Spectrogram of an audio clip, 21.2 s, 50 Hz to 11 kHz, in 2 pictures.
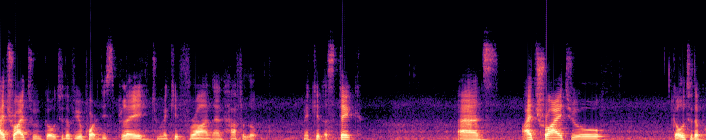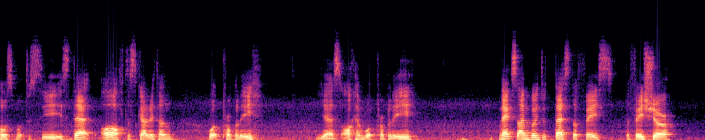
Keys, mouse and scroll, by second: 0.7 click, 2.0 click, 2.5 middle click, 3.1 middle click, 3.9 click, 4.7 click, 6.1 click, 8.0 click, 9.1 click, 10.1 click, 11.1 click, 12.6 click, 12.7-14.7 drag, 15.8 click, 17.2-18.2 drag, 19.1 click, 19.7 click, 20.3 click, 20.7 click.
